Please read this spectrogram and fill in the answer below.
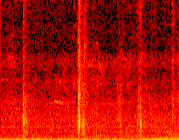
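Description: Footsteps on a dirt woodland trail: three steps about two-thirds of a second apart, over a low steady rumble.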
